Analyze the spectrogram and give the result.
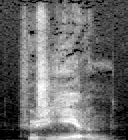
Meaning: to execute by firing squad
- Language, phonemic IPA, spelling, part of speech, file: Dutch, /fyziˈ(j)eːrə(n)/, fusilleren, verb, Nl-fusilleren.ogg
